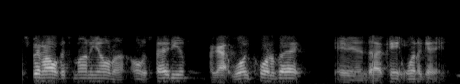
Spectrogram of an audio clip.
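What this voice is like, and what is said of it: Jerry Jones impression. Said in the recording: “should do a Jerry Jones impersonation”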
